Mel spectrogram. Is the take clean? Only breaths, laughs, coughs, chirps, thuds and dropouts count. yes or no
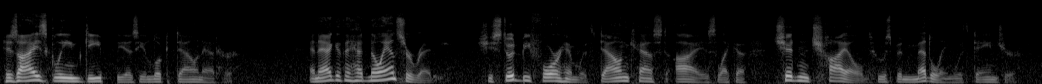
no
